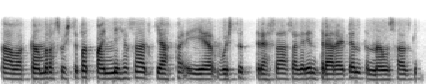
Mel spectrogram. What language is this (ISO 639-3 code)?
kas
